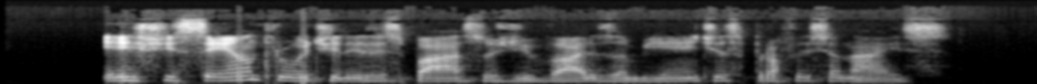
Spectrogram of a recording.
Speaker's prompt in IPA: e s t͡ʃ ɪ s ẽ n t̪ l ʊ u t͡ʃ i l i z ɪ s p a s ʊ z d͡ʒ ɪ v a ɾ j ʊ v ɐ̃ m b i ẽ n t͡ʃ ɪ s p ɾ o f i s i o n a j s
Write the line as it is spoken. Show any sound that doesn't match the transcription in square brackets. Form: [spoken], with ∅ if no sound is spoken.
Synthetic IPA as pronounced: e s t͡ʃ ɪ s ẽ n t̪ [ɾ] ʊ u t͡ʃ i l i z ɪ s p a s ʊ z d͡ʒ ɪ v a ɾ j ʊ [z] ɐ̃ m b i ẽ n t͡ʃ ɪ s p ɾ o f i s i o n a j s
